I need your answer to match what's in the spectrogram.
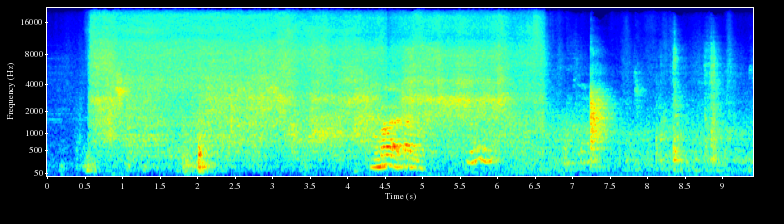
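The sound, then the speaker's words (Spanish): A steady hiss of aerosol smoke-detector test spray, used to test a standalone optical smoke detector, runs for about six seconds, broad and loud, with faint murmuring sounds underneath before it cuts off and a few small knocks follow. “Al ser un detector de humo autónomo, vamos a poder probarlo con un spray para detectores de humo.”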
